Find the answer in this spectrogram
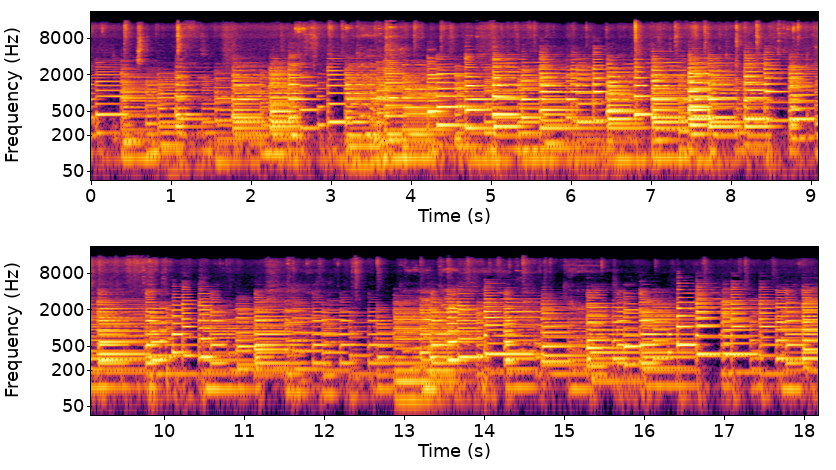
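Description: Background piano music, a busy flow of notes.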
